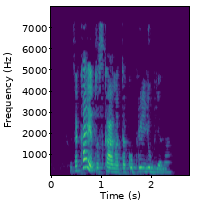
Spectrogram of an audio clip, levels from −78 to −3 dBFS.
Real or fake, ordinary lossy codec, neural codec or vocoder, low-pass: real; MP3, 32 kbps; none; 7.2 kHz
